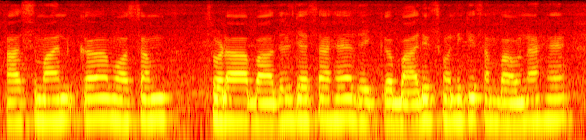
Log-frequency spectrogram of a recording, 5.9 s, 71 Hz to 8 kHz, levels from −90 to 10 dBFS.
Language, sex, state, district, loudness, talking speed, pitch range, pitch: Hindi, male, Uttar Pradesh, Lalitpur, -13 LUFS, 135 wpm, 130-145 Hz, 140 Hz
